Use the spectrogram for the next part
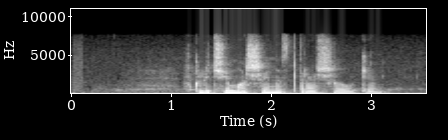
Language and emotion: Russian, neutral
